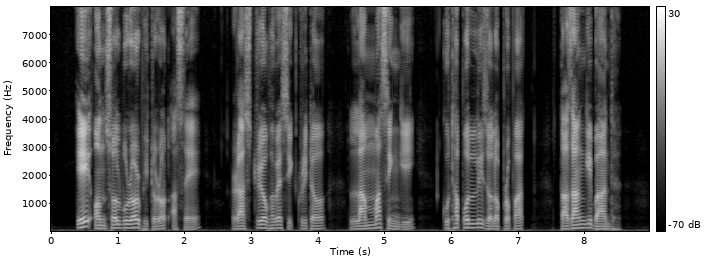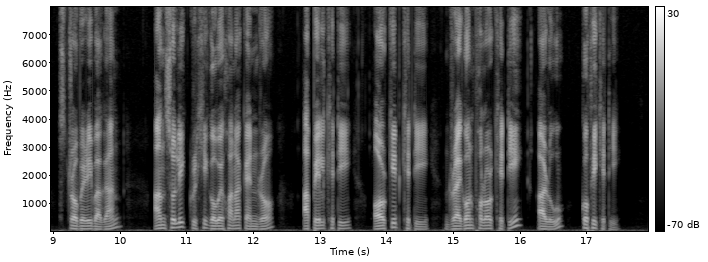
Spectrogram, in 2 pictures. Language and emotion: Assamese, neutral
